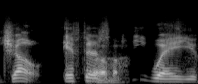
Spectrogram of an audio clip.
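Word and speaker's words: Geoux: a problem one example g-e-o-u-x pronounced joe if there's any way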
